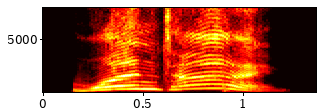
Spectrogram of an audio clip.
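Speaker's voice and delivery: loud, high-pitched yelling. Arguing about a quarterback's passing yards with the other speaker: yelling. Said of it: "I don't mean to yell in your ear".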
